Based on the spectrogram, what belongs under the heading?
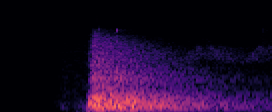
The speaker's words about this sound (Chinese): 有人在放鞭炮了。”呃，都大年初六了，还有人放鞭炮，这也是蛮神奇的。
